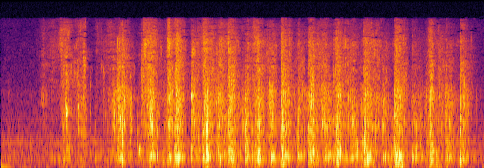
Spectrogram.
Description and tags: Shaking Liquid
Can be used for anything that needs a sound of liquid being shaken, i.e. Shaking a carton of orange juice.
bottle, can, carton, juice, liquid, shaking, water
